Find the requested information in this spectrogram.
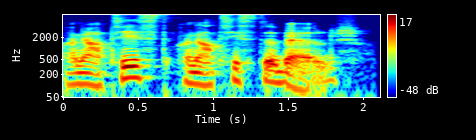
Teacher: we're accentuating that last syllable, belge. It's a little bit longer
